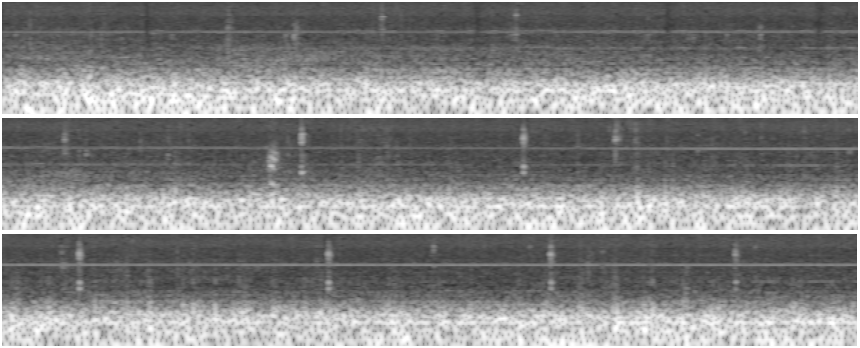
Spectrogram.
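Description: Steady low rumble of a patrol car idling at the roadside, with a faint steady high whine and scattered faint ticks.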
